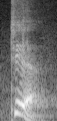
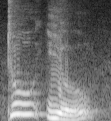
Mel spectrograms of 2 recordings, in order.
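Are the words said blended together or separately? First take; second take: blended; separate. First: The two words blend into one reduced syllable. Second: The two words are said separately and fully.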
